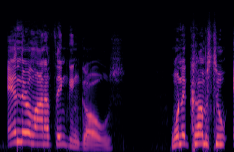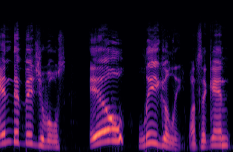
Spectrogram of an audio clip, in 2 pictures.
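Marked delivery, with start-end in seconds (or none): 4.3-5.6 "illegally" split after a drawn-out "il"; emphasis on illegally. Real, not acted. Podcaster pressing his point about Democrats, stressing "illegally". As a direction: lean hard on each part of "illegally". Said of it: "emphasizing the word illegally".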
